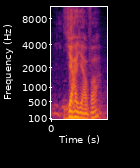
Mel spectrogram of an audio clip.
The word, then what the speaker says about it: YAHVAH: et donc c'est bien la vraie prononciation de son non yayava voilà le ya et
